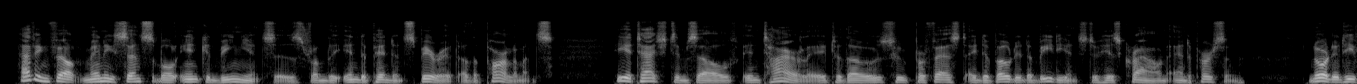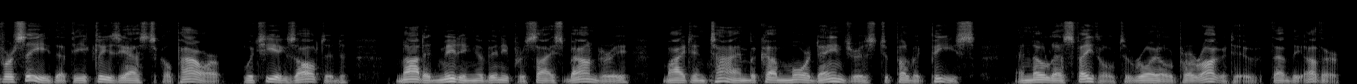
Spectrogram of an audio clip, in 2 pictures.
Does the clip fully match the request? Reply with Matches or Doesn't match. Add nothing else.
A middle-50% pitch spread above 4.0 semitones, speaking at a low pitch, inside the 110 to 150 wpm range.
Matches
